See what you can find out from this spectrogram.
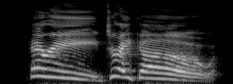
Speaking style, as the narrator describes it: Fred shouted their names loudly

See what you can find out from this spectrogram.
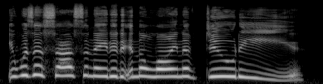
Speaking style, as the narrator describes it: Stiles whines

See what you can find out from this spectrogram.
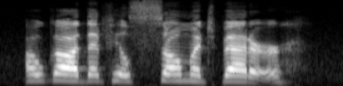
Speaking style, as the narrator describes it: Karkat said, the words closer to a warble than a moan

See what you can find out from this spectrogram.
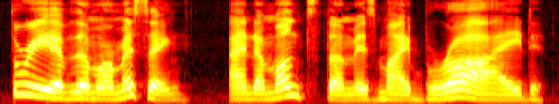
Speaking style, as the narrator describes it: the lion-muzzled man explains, unable to prevent a growl at this apparent tragedy

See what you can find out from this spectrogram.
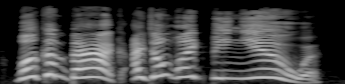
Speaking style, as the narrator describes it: she yelled into his chest

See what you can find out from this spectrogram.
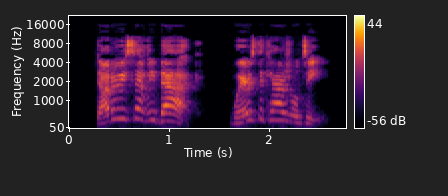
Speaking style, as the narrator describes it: she barked

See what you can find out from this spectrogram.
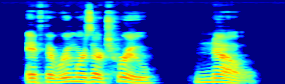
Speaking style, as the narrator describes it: the inspector said grimly

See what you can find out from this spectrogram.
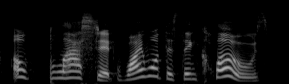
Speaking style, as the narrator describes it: exclaimed

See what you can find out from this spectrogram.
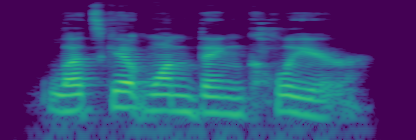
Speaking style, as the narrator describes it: Gara said icily

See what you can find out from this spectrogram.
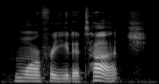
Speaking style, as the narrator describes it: Nikki says, just as quietly

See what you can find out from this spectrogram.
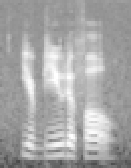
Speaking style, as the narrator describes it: he murmured against her lips

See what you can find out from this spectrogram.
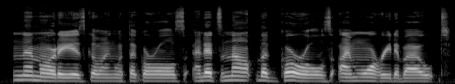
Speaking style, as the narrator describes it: Aizawa said flatly

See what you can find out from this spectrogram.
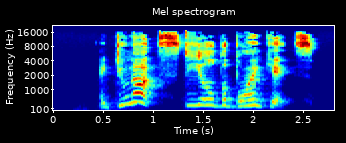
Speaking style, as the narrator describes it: Sasuke hisses

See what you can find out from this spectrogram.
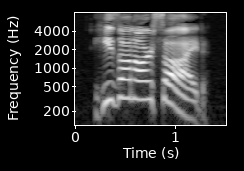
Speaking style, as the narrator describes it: Hana shouts

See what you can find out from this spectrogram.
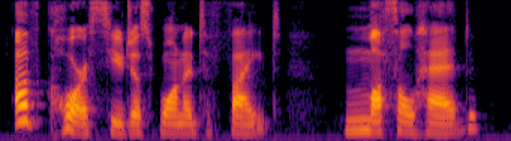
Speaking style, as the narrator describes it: Sanji grumbles

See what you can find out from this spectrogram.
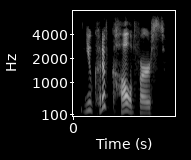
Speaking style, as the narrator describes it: Lena grumbled

